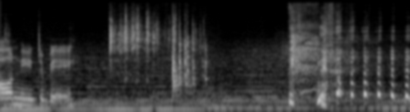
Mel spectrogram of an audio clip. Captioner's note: dice rattle and tap table; laughing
